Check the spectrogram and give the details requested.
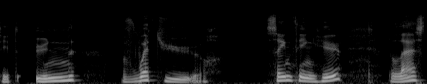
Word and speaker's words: voiture: It's à la fin d'un mot, at the end of a word, then you shouldn't pronounce this like here, une voiture.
